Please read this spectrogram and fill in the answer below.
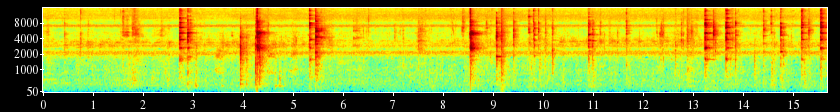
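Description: Metal spoons and chopsticks clinking and scraping against ceramic plates and bowls during a shared meal, in scattered irregular taps, the loudest about four and eight and a half seconds in.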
